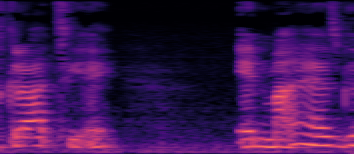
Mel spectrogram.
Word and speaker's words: grazie: Nina gonna be like, you're not pronouncing it right. It's grazie.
